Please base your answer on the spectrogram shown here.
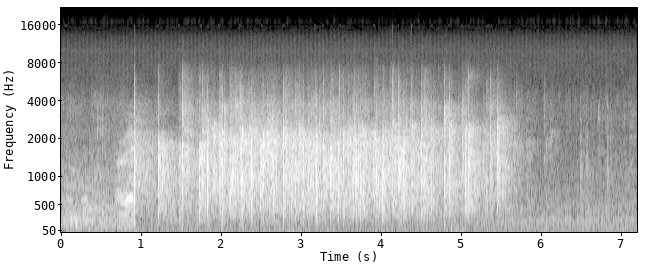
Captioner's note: applause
